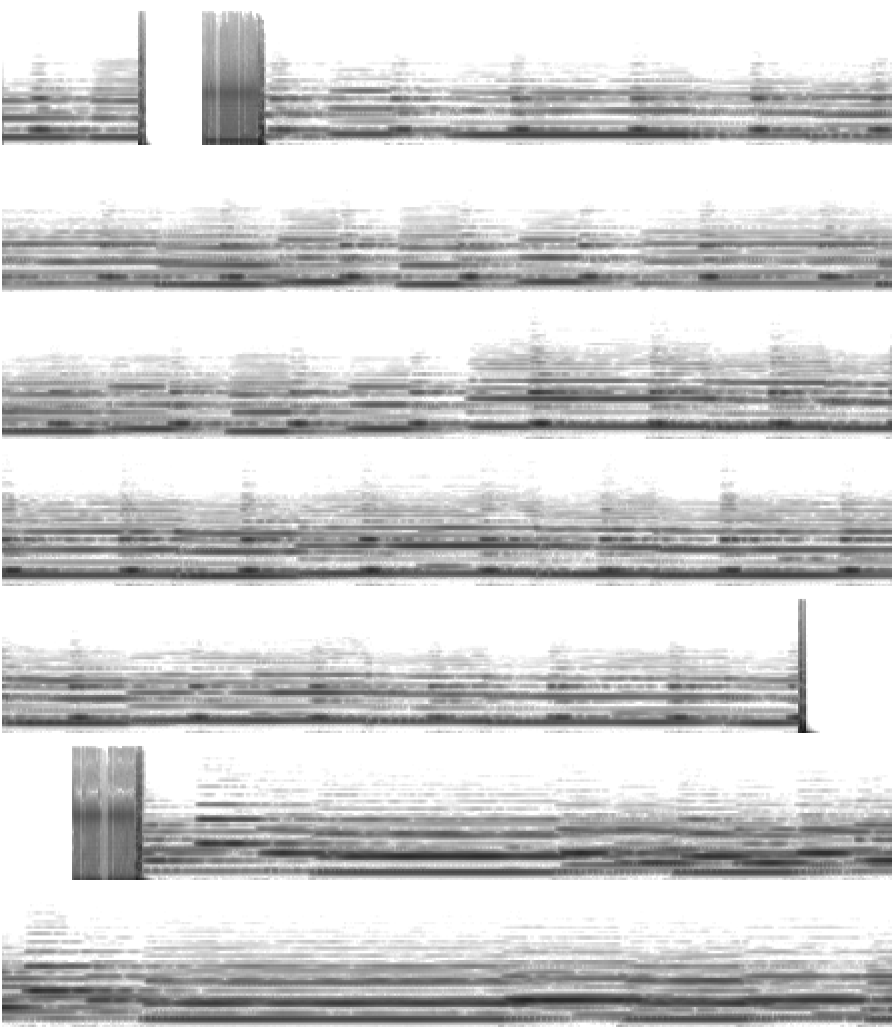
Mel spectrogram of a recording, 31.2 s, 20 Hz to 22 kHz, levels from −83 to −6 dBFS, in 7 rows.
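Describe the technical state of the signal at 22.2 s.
At 22.2 s the signal is in the middle of a cable pulled and plugged in, running from 21.79 to 22.95 s. A pop marks the live lead coming out, and the signal falls to near silence for about 1.1 s. As the plug goes back in, its tip briefly touches before the ground contact seats, letting in a 0.31 s burst of 50 Hz mains buzz. A second pop follows as the audio returns. Those bracketing pops and the hum distinguish it from a clean digital dropout, which would simply go silent.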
